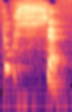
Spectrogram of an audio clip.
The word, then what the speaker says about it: tous: Elle s'écrit tous et ce S-là, il s'entend à l'oral. Alors, lorsqu'on a S, on dit tous.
